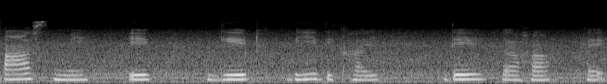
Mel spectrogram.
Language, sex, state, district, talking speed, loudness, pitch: Hindi, female, Madhya Pradesh, Dhar, 100 wpm, -16 LUFS, 215 Hz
